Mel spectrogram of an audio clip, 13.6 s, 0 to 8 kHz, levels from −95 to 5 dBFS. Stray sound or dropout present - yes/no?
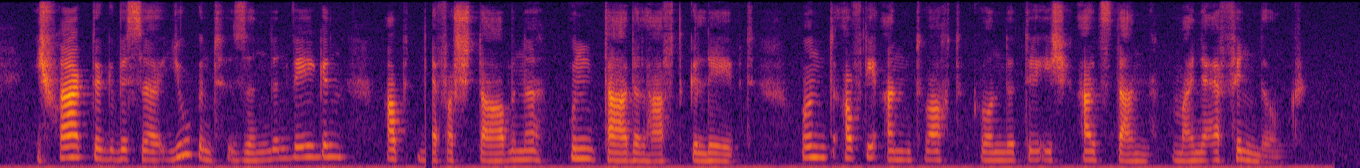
yes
